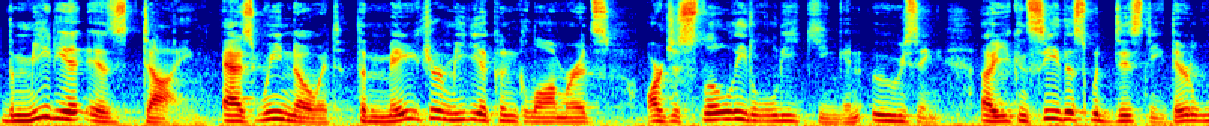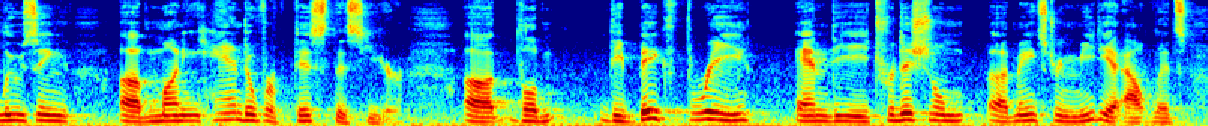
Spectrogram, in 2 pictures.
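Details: Adult male speaker; Normal speech.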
